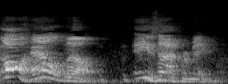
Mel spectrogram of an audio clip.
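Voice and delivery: hammed-up indignant holler, then easing; outraged denial. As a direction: explode in disbelief at the caller. Acted outburst in retold argument.

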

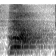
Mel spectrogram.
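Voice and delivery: loud, explosive "ha"; sharp kick shout; martial arts yell. Shown as a demonstration. Coach showing a student the jump, loud kick yell. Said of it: "jump like this one".

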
